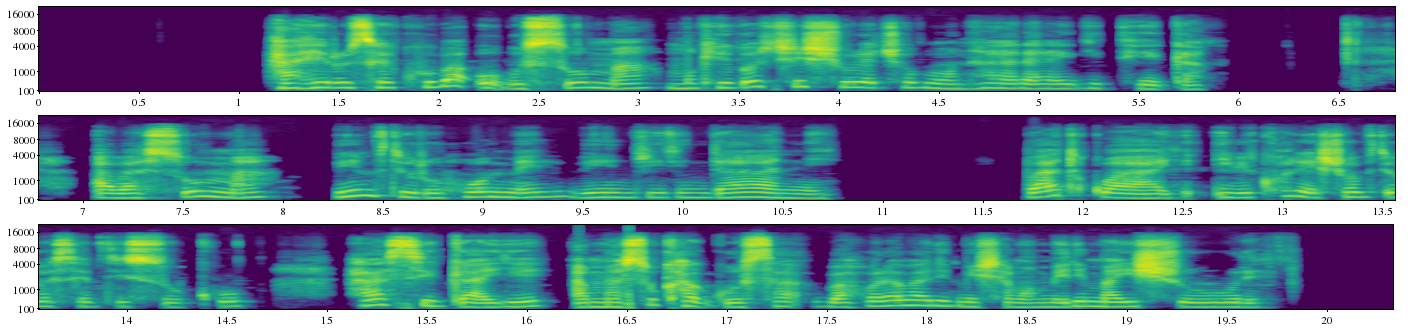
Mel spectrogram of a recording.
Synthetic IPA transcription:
haɦe̞ɾut͡swe̞kʰuβaʔuβusumamukʰiɡo̞t͡ʃiʃuːɾe̞t͡ʃomun̥haːɾajaɡitʰe̞ɡa | βasuma | βiːɱvjuɾuho̞me̞βiːɲd͡ʒiɾindaːni | βatwaːje̞iβikʰo̞ɾe̞ʃo̞vjo̞ːse̞vjisukʰu | hasiɡaje̞amasukʰaɡusaβaho̞ɾaβaɾimiʃamumiɾimajiʃuːɾe̞

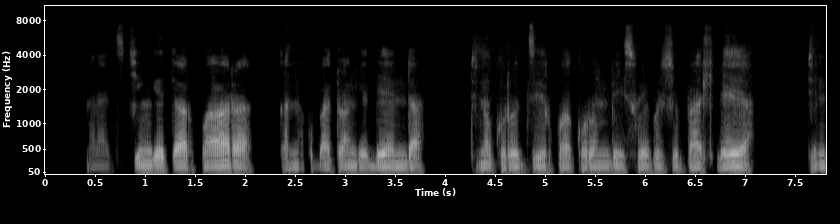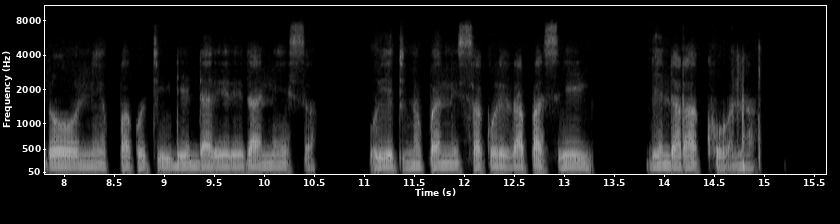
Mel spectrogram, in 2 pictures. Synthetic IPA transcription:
manad͡zit͡ʃiŋɡe̞tarwaɾa | kanakuɓatwaŋɡe̞ɗe̞nda | tino̞kuɾud͡zirwakuɾumbiswekut͡ʃibʱaɬeja | tindo̞ːnekwakutiɗe̞ndaɾeɾerane̞ːsa̰ | ṵje̞tino̞kwanisakurerapase̞i | ɗe̞ndaɾakʰo̰ːna

